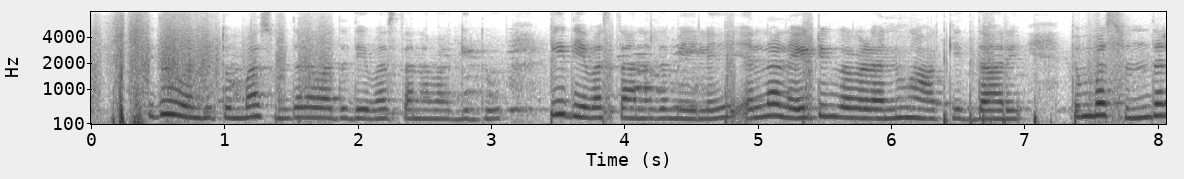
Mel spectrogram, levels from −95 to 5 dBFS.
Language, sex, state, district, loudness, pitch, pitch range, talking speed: Kannada, female, Karnataka, Belgaum, -26 LUFS, 250 Hz, 235-280 Hz, 95 wpm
